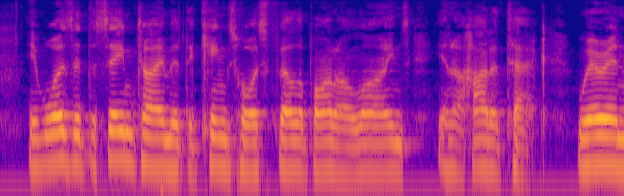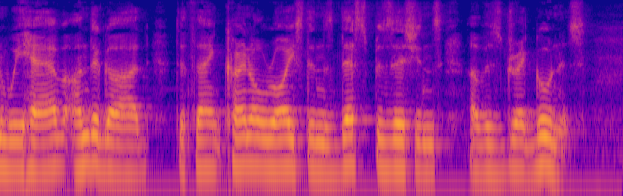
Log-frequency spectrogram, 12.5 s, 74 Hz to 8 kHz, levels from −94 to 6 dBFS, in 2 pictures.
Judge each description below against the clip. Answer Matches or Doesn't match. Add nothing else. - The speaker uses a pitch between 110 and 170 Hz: Matches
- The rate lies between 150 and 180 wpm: Matches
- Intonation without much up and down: Matches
